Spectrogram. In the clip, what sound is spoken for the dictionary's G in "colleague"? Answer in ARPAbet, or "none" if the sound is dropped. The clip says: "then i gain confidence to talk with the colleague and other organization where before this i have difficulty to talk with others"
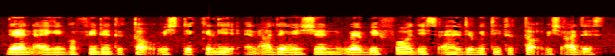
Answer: none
